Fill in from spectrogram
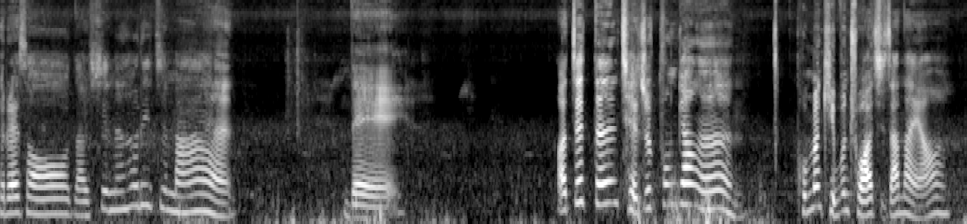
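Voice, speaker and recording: A woman speaks at a fairly high pitch and a very slow pace, her pitch swinging very widely. Long pauses come often. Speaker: live streamer. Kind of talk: casual live stream chat. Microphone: far from the device.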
